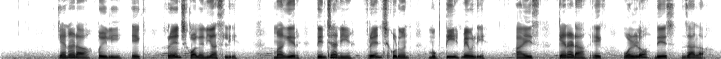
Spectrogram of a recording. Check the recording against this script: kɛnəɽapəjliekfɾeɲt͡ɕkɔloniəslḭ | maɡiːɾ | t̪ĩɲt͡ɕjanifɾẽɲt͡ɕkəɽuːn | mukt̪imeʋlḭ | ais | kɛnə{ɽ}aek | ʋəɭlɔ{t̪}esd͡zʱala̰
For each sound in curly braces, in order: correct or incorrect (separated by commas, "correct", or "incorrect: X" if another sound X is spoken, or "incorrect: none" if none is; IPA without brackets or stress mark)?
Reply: correct, incorrect: d̪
